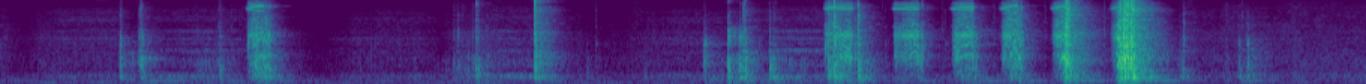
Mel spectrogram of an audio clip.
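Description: Small cordless power tool running nuts down onto bolts in short trigger bursts, each with a thin high whine. There are a few single pulls, then a quick run of about eight brief bursts in the second half.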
